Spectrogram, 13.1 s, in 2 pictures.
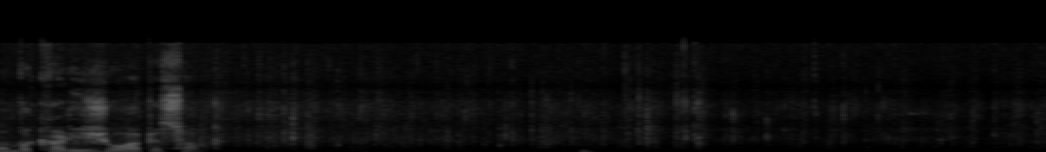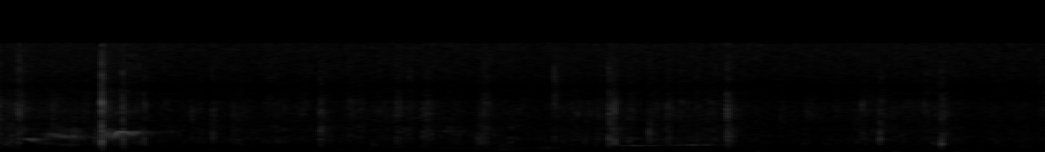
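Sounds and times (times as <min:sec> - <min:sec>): high bird chirp: 0:06.7 - 0:07.6.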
